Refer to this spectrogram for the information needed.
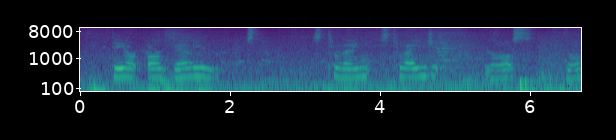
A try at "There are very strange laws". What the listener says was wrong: There are very strange laws. They가 아닙니다. There are very strange laws.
